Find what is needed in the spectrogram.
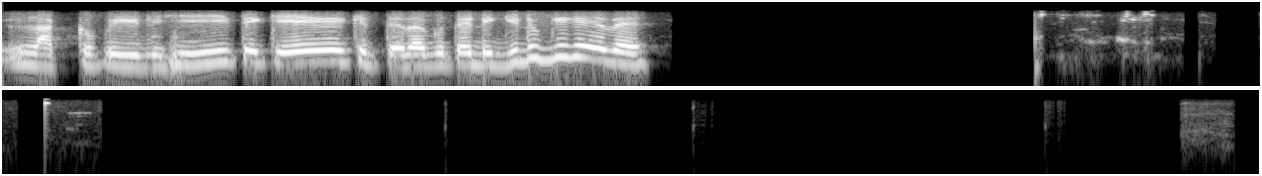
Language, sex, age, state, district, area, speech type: Dogri, female, 45-60, Jammu and Kashmir, Samba, rural, conversation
